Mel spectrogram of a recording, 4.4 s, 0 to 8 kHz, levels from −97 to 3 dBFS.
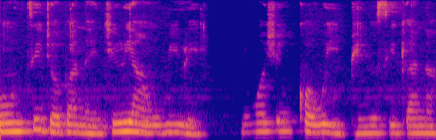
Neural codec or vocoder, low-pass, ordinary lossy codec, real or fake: none; none; none; real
